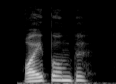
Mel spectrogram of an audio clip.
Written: røgbombe

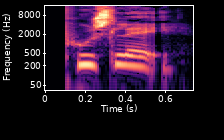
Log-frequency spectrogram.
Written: pudslag

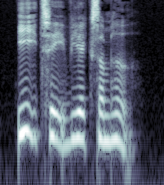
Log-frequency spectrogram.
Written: it-virksomhed

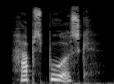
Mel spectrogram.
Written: habsburgsk

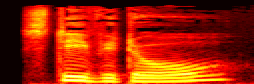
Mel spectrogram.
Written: stevedore

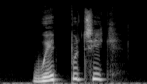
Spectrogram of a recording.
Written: webbutik

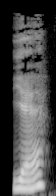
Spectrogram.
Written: jah

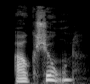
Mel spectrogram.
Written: auktion

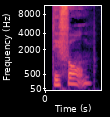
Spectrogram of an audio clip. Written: deform

